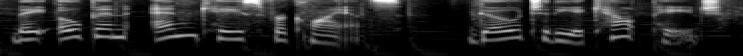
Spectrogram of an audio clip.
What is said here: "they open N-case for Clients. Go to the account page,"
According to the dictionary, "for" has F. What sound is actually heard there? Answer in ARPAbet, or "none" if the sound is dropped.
F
